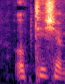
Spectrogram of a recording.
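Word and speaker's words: optician: 그리고 옵티션이라고 하는 게 안경 파시는 분들을 발음하시면 옵티션, 매지션 하듯이 이렇게 얘기해요.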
